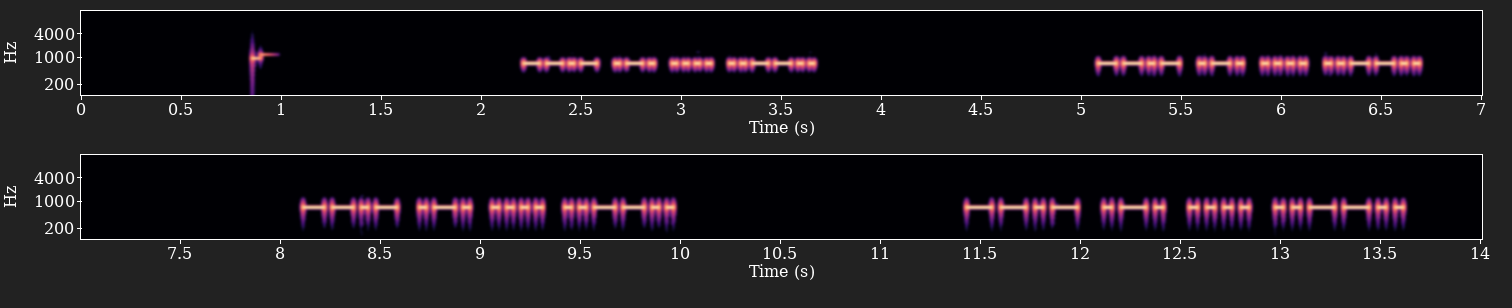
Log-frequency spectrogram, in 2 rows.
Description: Morse code, heard as a keyed tone, about 33 wpm, 700 Hz. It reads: QRH? QRH? QRH? QRH?
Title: Speed-Racing Q-Codes - 28wpm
